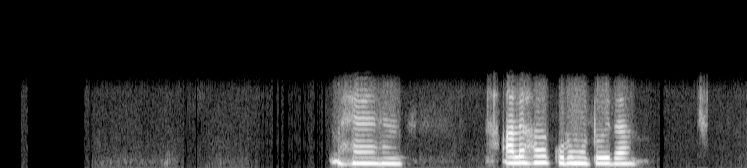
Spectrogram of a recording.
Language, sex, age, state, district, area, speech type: Santali, female, 18-30, West Bengal, Bankura, rural, conversation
